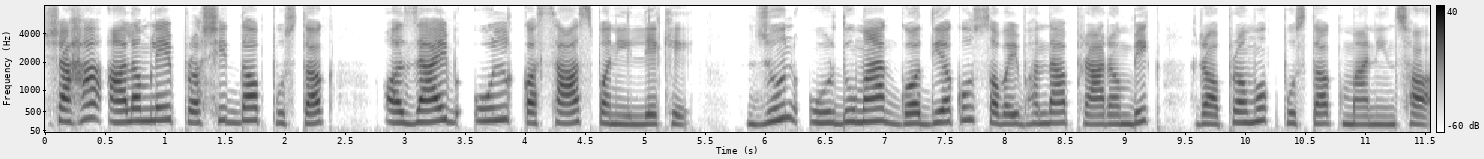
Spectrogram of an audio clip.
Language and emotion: Nepali, neutral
